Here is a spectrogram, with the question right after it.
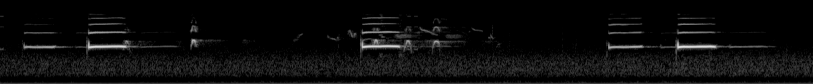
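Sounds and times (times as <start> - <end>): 
European golden plover giving plaintive even-pitched whistles: 0.2 - 2.2, 3.6 - 4.6, 6.1 - 7.8.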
